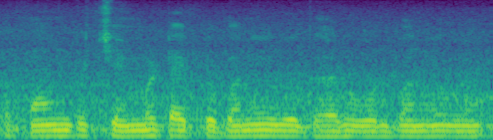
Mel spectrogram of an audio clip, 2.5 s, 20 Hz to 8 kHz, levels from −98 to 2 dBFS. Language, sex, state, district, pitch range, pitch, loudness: Hindi, male, Uttar Pradesh, Ghazipur, 110-120 Hz, 115 Hz, -13 LUFS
